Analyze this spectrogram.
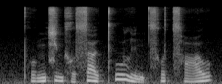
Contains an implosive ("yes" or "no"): no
